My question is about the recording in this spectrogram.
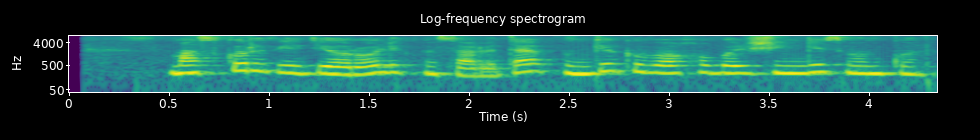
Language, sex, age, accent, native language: Uzbek, female, 18-24, Farg'ona, Uzbek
